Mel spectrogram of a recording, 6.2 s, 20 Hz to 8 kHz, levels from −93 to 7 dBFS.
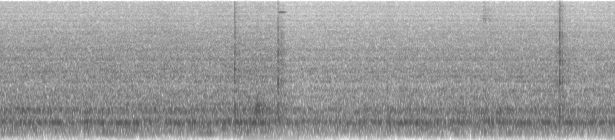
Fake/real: real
